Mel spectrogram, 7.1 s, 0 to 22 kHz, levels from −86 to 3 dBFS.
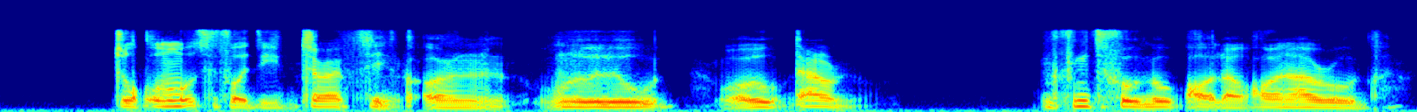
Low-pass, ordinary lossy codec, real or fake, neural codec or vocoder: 7.2 kHz; Opus, 64 kbps; fake; autoencoder, 22.05 kHz, a latent of 192 numbers a frame, VITS, trained on many speakers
